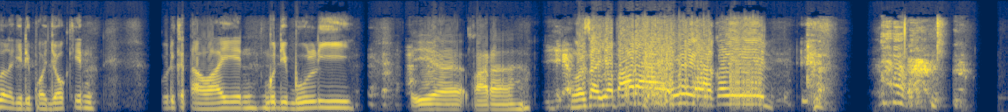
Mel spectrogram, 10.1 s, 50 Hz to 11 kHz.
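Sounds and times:
speech: 0:00.0 - 0:09.7
laughter: 0:03.6 - 0:04.6
people coughing: 0:07.9 - 0:09.8.

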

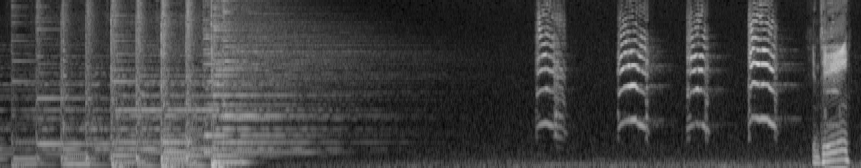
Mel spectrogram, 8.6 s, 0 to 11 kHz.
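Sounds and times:
bright musical jingle: 0:00.0 - 0:04.4
duck quacking: 0:05.4 - 0:08.2.

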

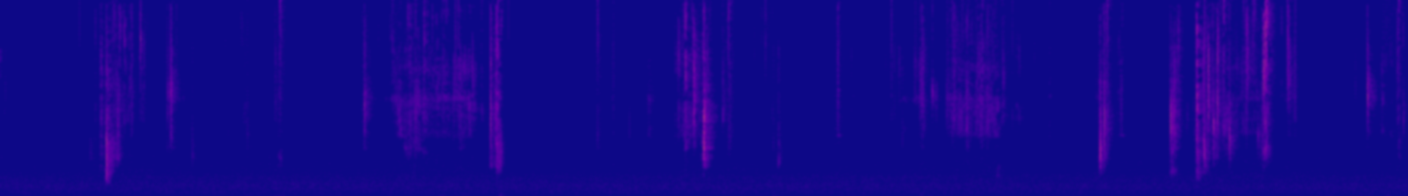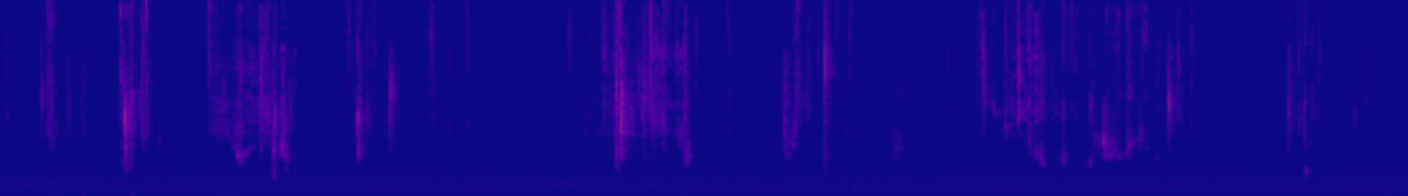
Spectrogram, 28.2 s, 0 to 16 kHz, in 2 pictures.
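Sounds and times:
slippery jelly squished and handled: 0:01.0 - 0:01.9, 0:03.6 - 0:05.1, 0:06.8 - 0:07.4, 0:08.4 - 0:10.2, 0:11.0 - 0:13.0, 0:13.7 - 0:15.6, 0:16.2 - 0:18.5, 0:20.0 - 0:21.1, 0:21.9 - 0:22.6, 0:23.8 - 0:26.0, 0:27.0 - 0:27.3.

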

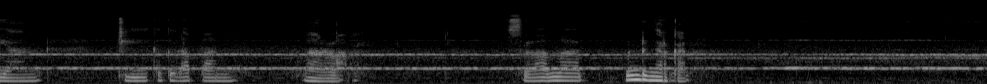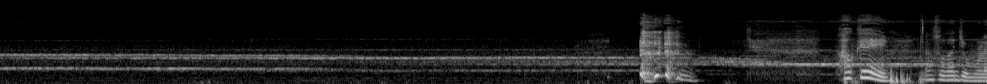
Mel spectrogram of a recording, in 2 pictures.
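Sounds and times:
eerie droning tone: 0:00.0 - 0:19.7
speech: 0:01.2 - 0:03.7, 0:05.1 - 0:07.0, 0:18.4 - 0:19.7
person clearing throat: 0:16.3 - 0:16.9
person coughing: 0:16.3 - 0:16.9.

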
